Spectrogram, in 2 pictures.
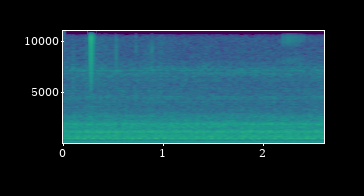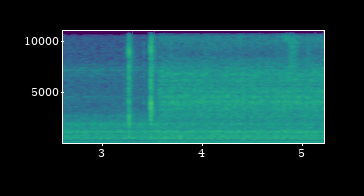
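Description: A steady, low engine drone runs throughout with a constant hum, like a heavy tractor motor pulling at a steady load, with a couple of faint clicks; a John Deere 9520RX tractor planting in Farming Simulator 19.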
